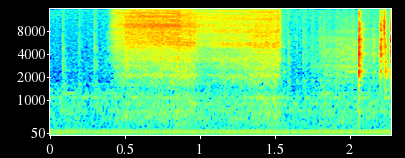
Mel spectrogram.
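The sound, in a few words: spraying primer from aerosol can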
